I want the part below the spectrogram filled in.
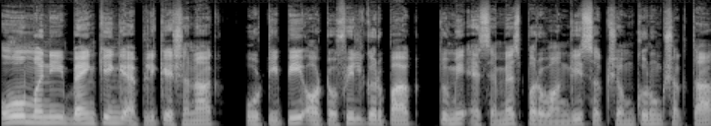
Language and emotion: Goan Konkani, neutral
